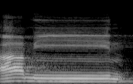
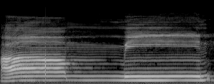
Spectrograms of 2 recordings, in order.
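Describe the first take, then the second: First: The first vowel is short, the second long. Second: The m sound is doubled and held. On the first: O God, answer our prayer. The speaker calls it right. "അലിഫ് നീട്ടം കുറച്ച് മീമിന്റെ മദ് കൂട്ടുക" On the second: Those who intend or aim for something. The speaker calls it wrong. "മീമിന് ശദ്ദ് വരും"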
